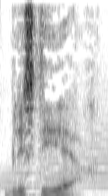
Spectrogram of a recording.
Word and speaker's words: Blistier: Mr. Blistier said that his name was French and was to be pronounced Blistier. But of course, everyone called him the inevitable Mr. Blister.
